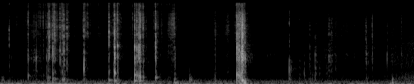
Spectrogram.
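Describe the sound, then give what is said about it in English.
Ripping open a small product package: several short, crisp tearing bursts with crinkly rustle, one sharper and louder rip standing out near the middle, then softer rustling as the wrapping gives way. “I don't want to destroy this little package, but to take it out, I'm going to have to. Wow. Okay, so here we go. We're going to rip this thing open.”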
